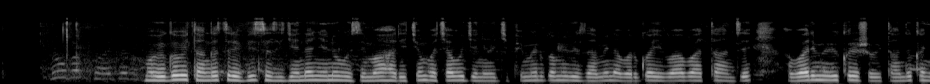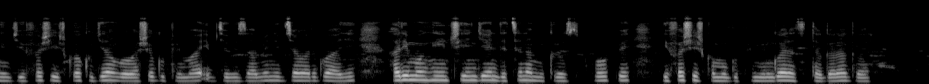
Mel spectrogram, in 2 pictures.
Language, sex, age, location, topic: Kinyarwanda, male, 25-35, Nyagatare, health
